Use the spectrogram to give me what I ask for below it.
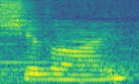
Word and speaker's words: Siobhan: by Siobhan Vivien and or say Bahan if that's how you pronounce it but I know it's Siobhan this is probably the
